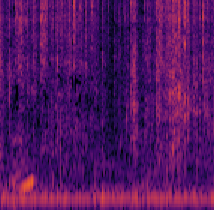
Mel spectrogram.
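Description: Crinkly plastic candy packet rustling as it is handled and cut open with scissors, an irregular crackling throughout.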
